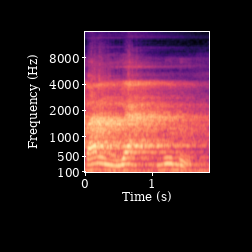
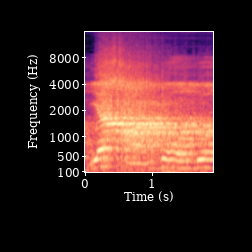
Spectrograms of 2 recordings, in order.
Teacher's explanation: ini huruf ain sukun, maka jangan sama dengan hamzah, jangan falyabudu, itu ya budu bukan ke ain tapi ke hamzah.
